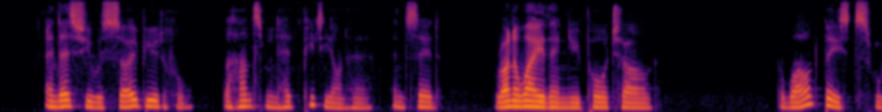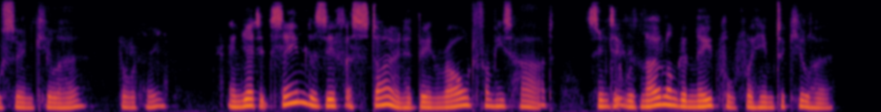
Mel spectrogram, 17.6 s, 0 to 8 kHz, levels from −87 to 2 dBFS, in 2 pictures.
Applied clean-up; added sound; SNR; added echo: neural mask model Resemble Enhance denoiser.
